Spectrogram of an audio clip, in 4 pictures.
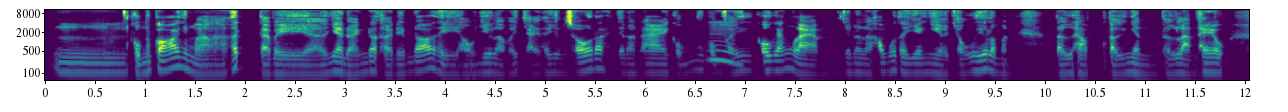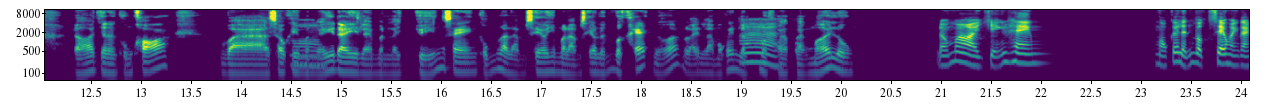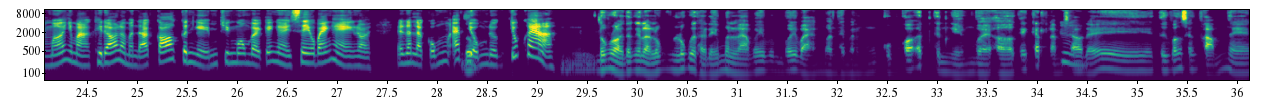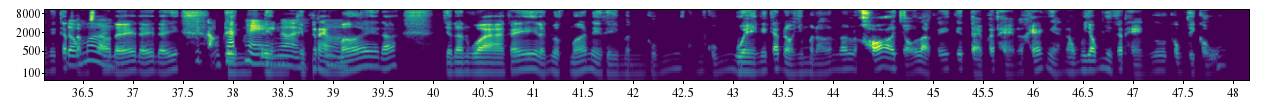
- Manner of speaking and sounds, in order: tsk
- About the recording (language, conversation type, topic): Vietnamese, podcast, Con đường sự nghiệp của bạn từ trước đến nay đã diễn ra như thế nào?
